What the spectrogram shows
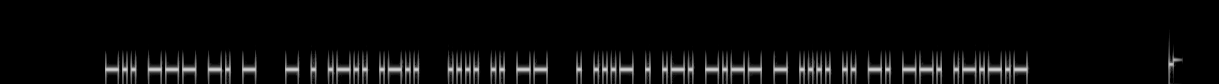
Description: Morse code, heard as a keyed tone, about 28 wpm, 700 Hz. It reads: DONT TELL HIM EVERYTHING.
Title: Sentences from Top 700 Words 28wpm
